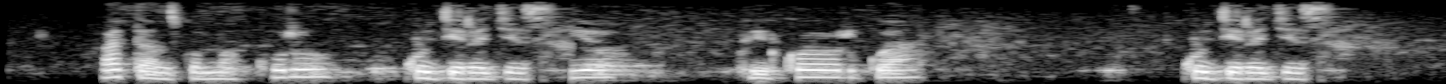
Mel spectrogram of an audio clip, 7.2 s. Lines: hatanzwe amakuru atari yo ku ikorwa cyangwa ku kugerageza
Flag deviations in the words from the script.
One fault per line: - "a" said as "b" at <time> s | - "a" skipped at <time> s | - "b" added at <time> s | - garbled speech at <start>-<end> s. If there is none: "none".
- "atari" said as "kugerageza" at 2.0 s
- "cyangwa ku" skipped at 4.5 s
